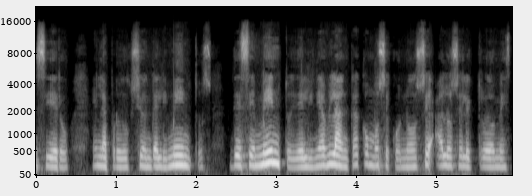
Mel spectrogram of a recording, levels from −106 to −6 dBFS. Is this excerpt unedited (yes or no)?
yes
